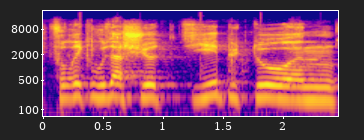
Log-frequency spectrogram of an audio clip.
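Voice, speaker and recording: Casting note: man as a pedantic young salon assistant, high voice, echoey live radio room. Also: flat delivery, normal speed, slight background noise, lightly acted. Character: fussy, pedantic young male hairdresser assistant. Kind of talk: live radio comedy sketch.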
